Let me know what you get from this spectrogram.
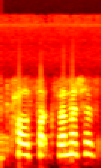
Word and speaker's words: oximeter: Am I pronouncing it right, oximeter? – Yeah, pulse oximeters, pulse oximeters, depending on your pronunciation.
